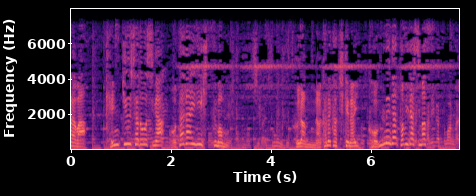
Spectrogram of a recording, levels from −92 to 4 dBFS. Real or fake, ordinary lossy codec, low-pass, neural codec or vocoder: real; none; 7.2 kHz; none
